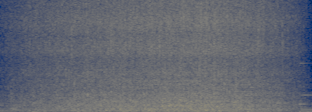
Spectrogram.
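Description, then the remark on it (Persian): A dense, steady roar of very heavy storm rain fills the scene, loud and continuous with a broad hissing wash and no voices, swelling in briefly at the start and tapering at the end. “سومین بارون توفانه خیلی شدید میاد”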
